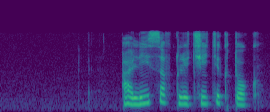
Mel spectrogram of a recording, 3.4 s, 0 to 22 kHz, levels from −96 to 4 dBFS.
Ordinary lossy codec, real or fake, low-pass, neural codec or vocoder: none; real; none; none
